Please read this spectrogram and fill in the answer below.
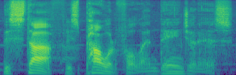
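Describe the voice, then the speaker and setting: An actor playing a sly, genial cat-folk agent in a video game, speaking in a measured, theatrical way. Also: male voice, rumbling low, sing-song, gravelly, bright, forceful tone, heavily acted. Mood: grave, suspicious. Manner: speaks of himself in third person, measured and theatrical. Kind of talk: video game character dialogue.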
